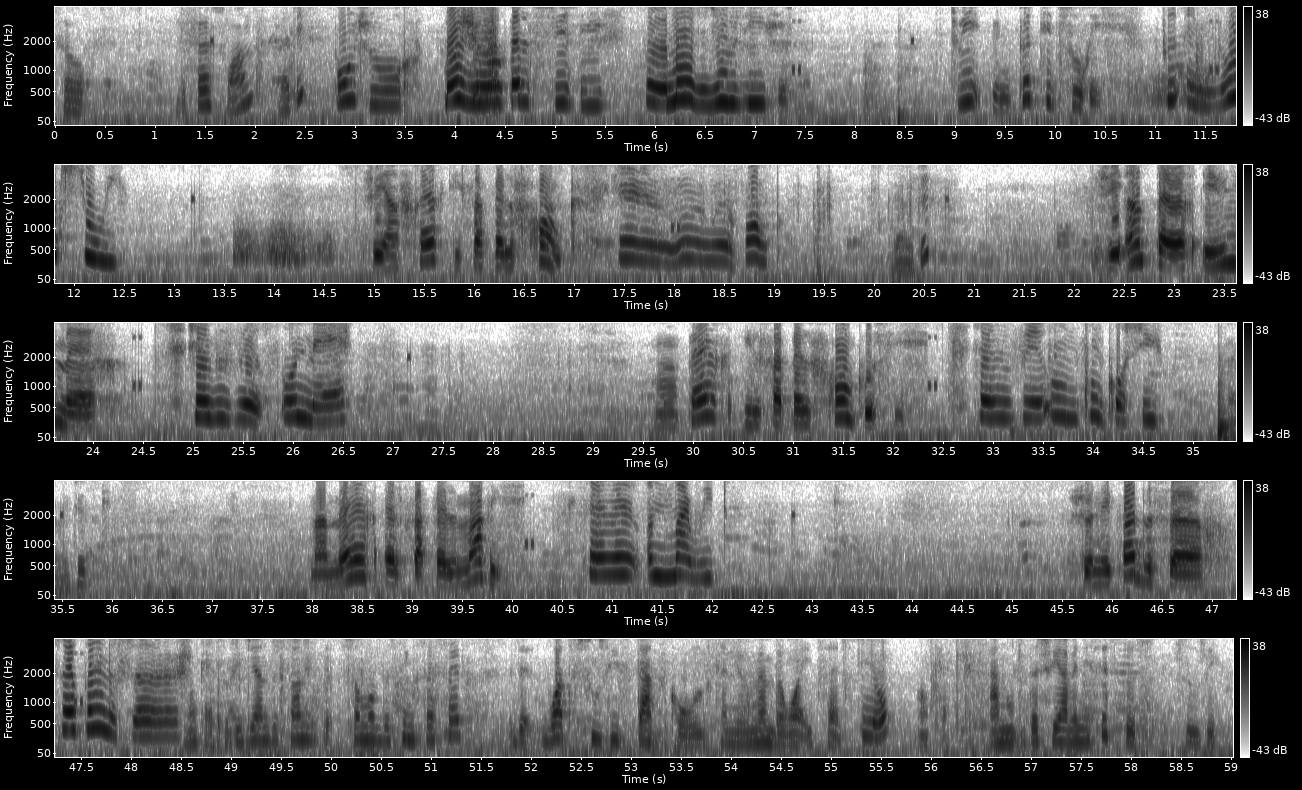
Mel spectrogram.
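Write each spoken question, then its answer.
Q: What Susie's dad called? Can you remember what it said?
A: Franck

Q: And does she have any sisters, Susie?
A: No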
